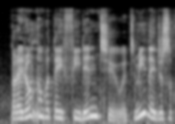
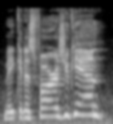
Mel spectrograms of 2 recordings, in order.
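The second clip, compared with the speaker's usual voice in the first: higher, louder push on CAN; urging on; 6 semitones higher, 5 dB louder than usual. Real, not acted. Player urging self on through a jump, raised and urgent. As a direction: push it out with rising effort.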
